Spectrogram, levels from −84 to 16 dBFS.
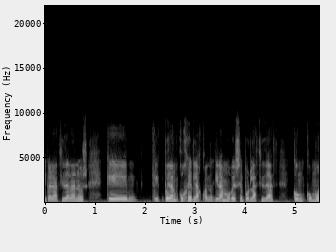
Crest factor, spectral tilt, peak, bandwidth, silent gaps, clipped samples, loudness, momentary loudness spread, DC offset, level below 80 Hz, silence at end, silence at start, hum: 18 dB; -5 dB/octave; -6 dBFS; 9 kHz; none; under 0.1%; -24 LUFS; 13 LU; under 0.1%; -50 dBFS; 0 s; 0 s; none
